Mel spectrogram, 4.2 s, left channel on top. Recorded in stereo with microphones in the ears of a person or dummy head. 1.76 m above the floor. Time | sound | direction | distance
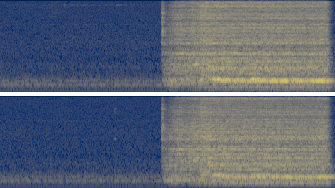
2.0 | sawing | 20° right (ahead or behind) | 1.4 m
